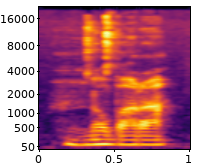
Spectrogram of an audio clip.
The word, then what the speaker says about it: Nobara: We're missing Debian, Fedora, and there was Nobara, that's the correct pronunciation.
